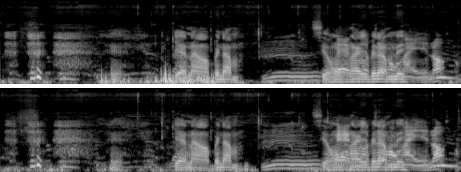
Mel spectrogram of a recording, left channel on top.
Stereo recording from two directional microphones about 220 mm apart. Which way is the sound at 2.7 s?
55° right (ahead or behind).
